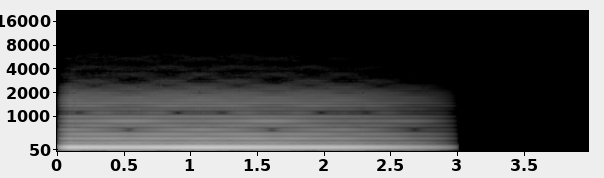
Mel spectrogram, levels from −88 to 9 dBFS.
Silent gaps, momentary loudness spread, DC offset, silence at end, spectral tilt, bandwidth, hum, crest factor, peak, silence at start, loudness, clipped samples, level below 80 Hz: none; 13 LU; under 0.1%; 1.05 s; -12.5 dB/octave; 2.5 kHz; none; 8 dB; -10 dBFS; 0 s; -19 LUFS; under 0.1%; -68 dBFS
